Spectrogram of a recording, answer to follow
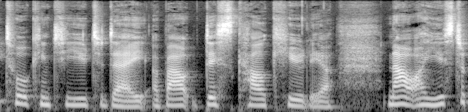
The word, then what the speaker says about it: dyscalculia: So I stand corrected and I'm going to be carrying on trying to remember to call it that from now on.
